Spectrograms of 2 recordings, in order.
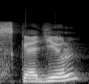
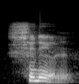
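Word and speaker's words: schedule: এখানে এই শব্দটার দুটো উচ্চারণ আছে, একটা হচ্ছে স্কেডিউল আর একটা হচ্ছে শিডিউল।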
